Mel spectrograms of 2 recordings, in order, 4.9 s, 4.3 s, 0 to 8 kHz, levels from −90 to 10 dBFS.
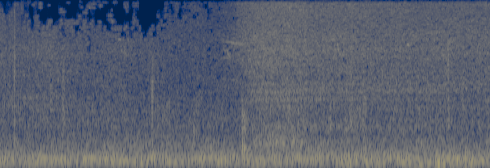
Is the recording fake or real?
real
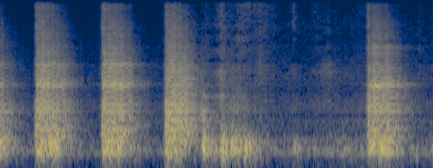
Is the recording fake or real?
fake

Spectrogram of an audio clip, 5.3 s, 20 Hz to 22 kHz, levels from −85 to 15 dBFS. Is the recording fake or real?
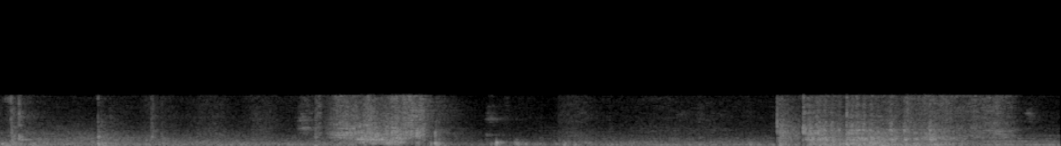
fake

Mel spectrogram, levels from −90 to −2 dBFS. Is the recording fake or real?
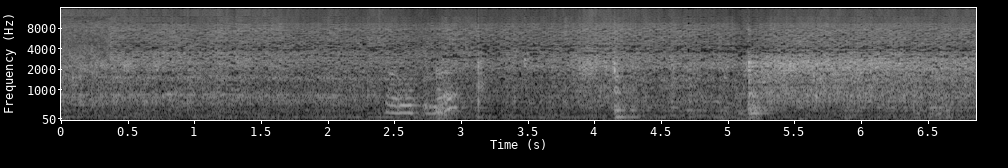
real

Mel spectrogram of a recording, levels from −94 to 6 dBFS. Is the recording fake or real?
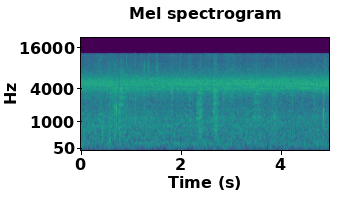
real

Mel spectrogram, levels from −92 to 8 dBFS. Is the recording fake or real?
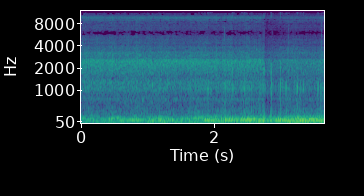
real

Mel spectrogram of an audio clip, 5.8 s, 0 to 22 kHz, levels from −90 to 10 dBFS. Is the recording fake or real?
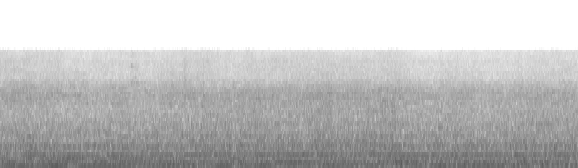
fake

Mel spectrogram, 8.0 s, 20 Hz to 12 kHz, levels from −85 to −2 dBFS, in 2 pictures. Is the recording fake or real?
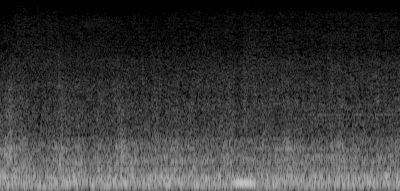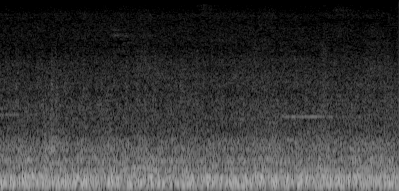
real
